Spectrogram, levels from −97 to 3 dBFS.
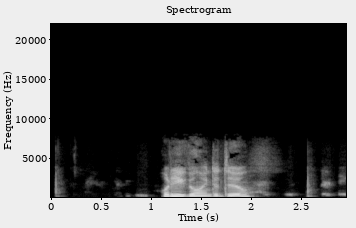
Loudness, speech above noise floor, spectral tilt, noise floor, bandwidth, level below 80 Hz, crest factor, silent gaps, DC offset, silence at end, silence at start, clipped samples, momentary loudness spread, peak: -16 LUFS; 54 dB; -7 dB/octave; -70 dBFS; 7.4 kHz; -58 dBFS; 16 dB; none; under 0.1%; 0 s; 1.1 s; under 0.1%; 22 LU; -4 dBFS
